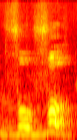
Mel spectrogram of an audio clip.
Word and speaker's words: vovô: So, grandma in Portuguese would be vovó, and grandpa would be vovô.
